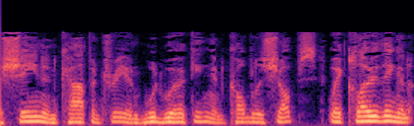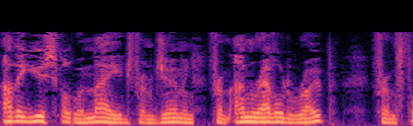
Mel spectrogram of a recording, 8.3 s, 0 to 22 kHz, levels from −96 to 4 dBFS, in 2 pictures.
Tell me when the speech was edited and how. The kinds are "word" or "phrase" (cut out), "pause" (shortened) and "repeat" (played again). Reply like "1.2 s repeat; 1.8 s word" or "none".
3.2 s pause; 4.8 s word; 6.1 s word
